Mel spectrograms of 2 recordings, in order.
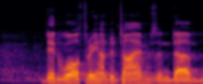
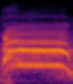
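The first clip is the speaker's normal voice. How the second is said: a loud, lower shriek of fright; girl's scream; 6 semitones lower, 4 dB louder than usual. Retold or imitated. Little girl screams at the roaring man. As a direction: scream like a startled kid. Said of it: "She's like".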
